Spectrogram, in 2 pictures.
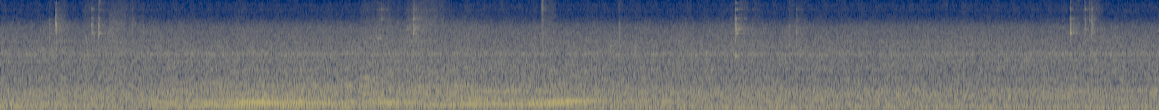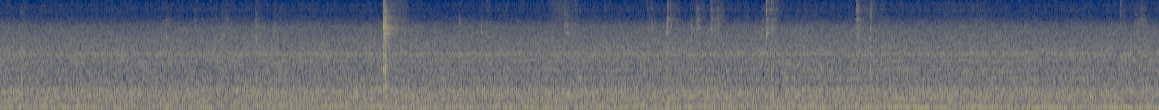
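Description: Steady rumble of idling trucks at a diesel fuel island, with scattered light metal clinks from a pipe wrench working on a pump nozzle fitting and one sharper click about fifteen seconds in. A wavering engine hum swells louder from about two to six seconds in.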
